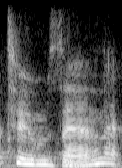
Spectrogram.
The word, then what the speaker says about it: Thumbtzen: how to um tell the audience how to pronounce that beautiful last french last name okay okay well my name is toomson and most people call me my friends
